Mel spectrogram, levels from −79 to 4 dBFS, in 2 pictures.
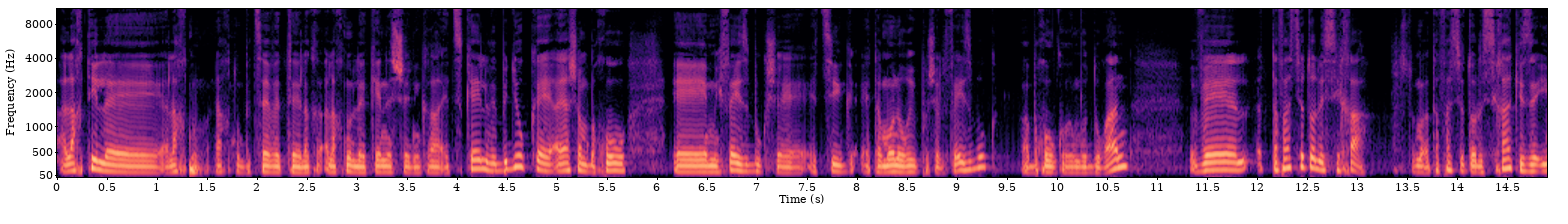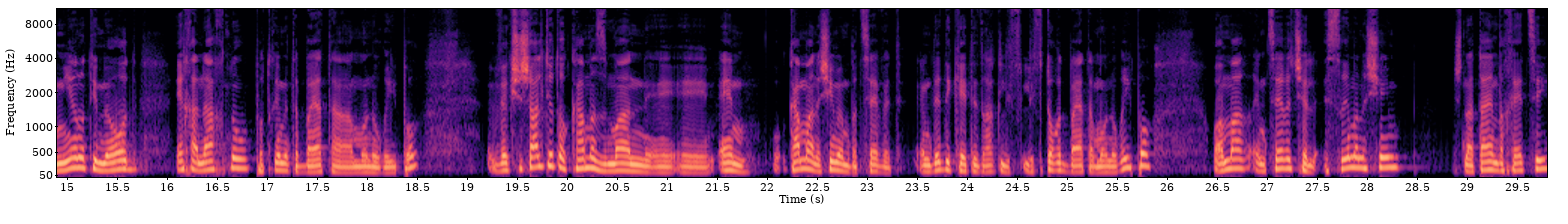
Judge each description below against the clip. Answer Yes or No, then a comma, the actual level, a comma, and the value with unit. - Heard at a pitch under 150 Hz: Yes, medium, 140 Hz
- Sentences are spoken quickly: No, average, 135 wpm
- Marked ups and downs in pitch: Yes, wide, 6.6 semitones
